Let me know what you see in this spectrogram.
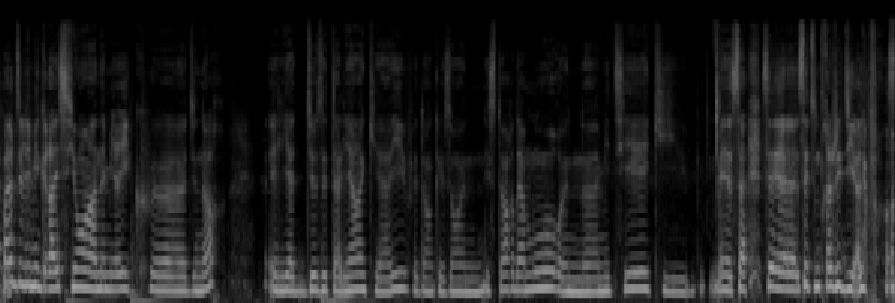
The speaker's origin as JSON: {"language": "French", "region": "Saint Petersburg", "country": "Russia", "moved": "yes", "lives_now": "France", "said": "je suis russe. voilà. Donc, bon, je viens de Saint-Pétersbourg"}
